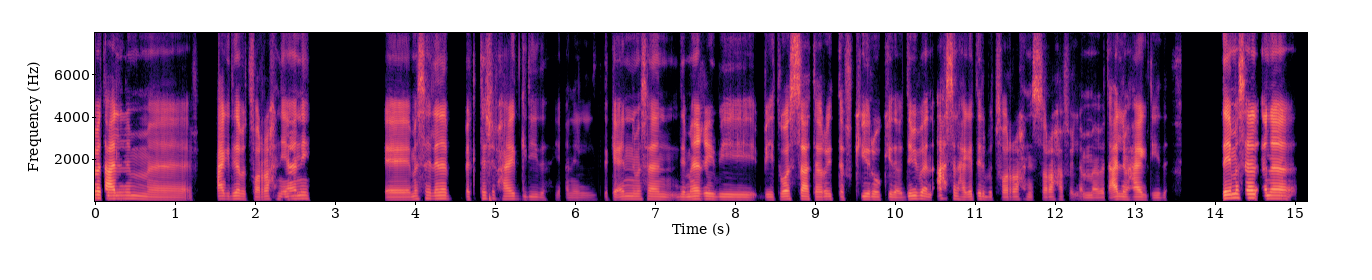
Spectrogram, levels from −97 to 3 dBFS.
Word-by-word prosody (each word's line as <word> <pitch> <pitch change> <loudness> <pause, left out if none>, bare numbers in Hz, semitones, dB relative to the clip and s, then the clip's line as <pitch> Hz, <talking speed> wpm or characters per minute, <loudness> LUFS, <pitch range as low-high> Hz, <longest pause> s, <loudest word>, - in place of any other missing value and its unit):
باتعلّم 145 -3 +2
آآ، 105 -2 -5 0.3
حاجة 135 +1 +6
جديدة 135 +2 +1
بتفرحني 125 +1 -3
يعني، 135 +4 0 1.0
آآ 105 0 +1
مثلًا 130 +4 -1
إن 140 - -4
أنا 145 0 +3 0.2
باكتشف 145 0 -5
حاجات 125 0 -1
جديدة 115 -3 -13 0.2
يعني 95 +1 -17
ال 95 0 -21
في - - -16
كأن 125 +1 -3
مثلًا 120 -3 -3
دماغي 125 +3 +2
بي 110 -2 -7
بيتوسّع 125 +3 +5
طريقة 120 +1 -3
تفكيره 125 -1 -3
وكده، 110 -2 -6
دي 130 +8 -2
من 140 - -2
أحسن - - +3
الحاجات 110 +3 -4
اللي 130 -2 -5
بتفرّحني 110 +1 -5
الصراحة 115 +3 0
في - - -14
لمّا 95 0 -10
باتعلّم 115 +3 0
حاجة 115 0 +4
جديدة، 100 -1 -14 0.7
زي 165 - +10
مثلًا 180 0 +6
أنا 145 -1 +5
120 Hz, 155 wpm, -23 LUFS, 110-135 Hz, 1.0 s, زي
